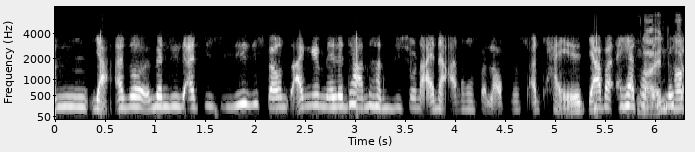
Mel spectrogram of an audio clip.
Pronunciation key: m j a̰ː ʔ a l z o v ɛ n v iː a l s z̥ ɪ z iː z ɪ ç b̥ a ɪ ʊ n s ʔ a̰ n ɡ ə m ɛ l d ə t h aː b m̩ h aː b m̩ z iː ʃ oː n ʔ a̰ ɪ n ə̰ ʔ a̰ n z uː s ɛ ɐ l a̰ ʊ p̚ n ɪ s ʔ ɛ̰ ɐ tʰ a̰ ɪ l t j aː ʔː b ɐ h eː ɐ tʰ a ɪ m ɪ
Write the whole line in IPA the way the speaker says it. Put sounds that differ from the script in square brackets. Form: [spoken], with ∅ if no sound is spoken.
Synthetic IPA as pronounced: m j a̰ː ʔ a l z o v ɛ n [z] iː a l s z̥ ɪ z iː z ɪ ç b̥ a ɪ ʊ n s ʔ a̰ n ɡ ə m ɛ l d ə t h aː b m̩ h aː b m̩ z iː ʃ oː n ʔ a̰ ɪ n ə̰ ʔ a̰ n [ʁ] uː [f] ɛ ɐ l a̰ ʊ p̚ n ɪ s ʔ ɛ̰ ɐ tʰ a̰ ɪ l t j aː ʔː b ɐ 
